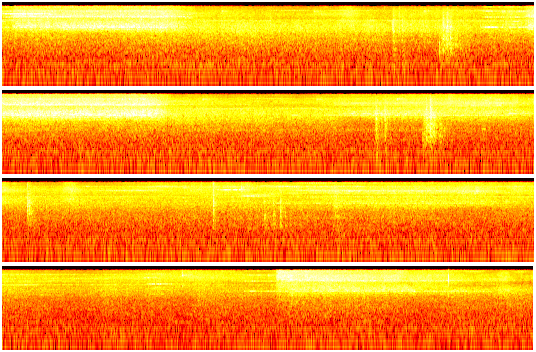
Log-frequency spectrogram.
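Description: Gypsum board production line machinery and roller conveyors running with a steady hum. A high hiss lasting two to three seconds comes three times: at the start, about eight seconds in, and near the end. A few sharp knocks come in between.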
